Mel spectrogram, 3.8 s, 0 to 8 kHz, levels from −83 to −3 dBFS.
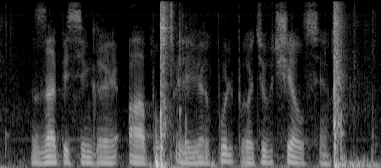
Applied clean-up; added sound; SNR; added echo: none; Wood; 5 dB; none.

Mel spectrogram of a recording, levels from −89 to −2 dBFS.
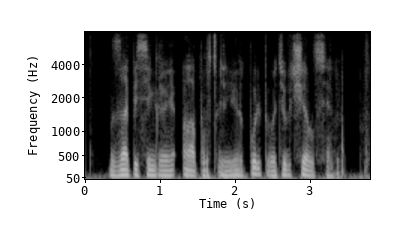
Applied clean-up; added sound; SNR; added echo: neural diffusion model UNIVERSE++.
